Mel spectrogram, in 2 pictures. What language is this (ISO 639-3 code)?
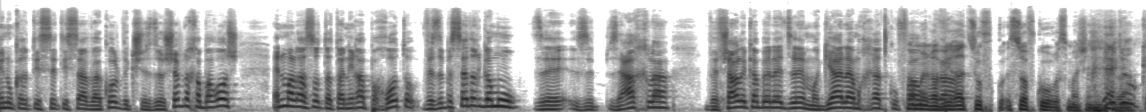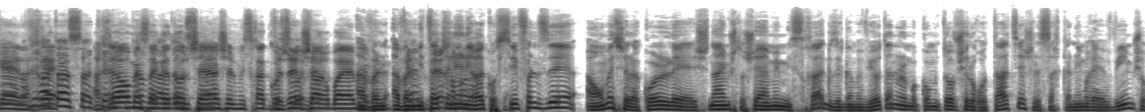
heb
